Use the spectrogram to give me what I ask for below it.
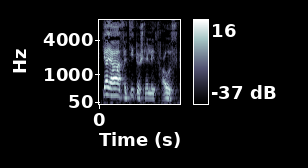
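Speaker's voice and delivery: loud, high cheeky shout; a boy gleefully shooing his parents inside; cheeky call. Acted. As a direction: shoo them off with glee. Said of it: "rief Borki übermütig aus".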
